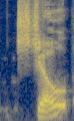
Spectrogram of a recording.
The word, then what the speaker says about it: Job: So this name, J-O-B, how do you pronounce it? – That would be Job. – There you go. It is Job.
